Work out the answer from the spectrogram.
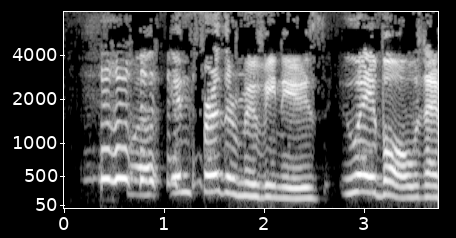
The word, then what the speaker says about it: Uwe Boll: Well, in further movie news, Uwe Boll, did I pronounce that right? Uwe Boll.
